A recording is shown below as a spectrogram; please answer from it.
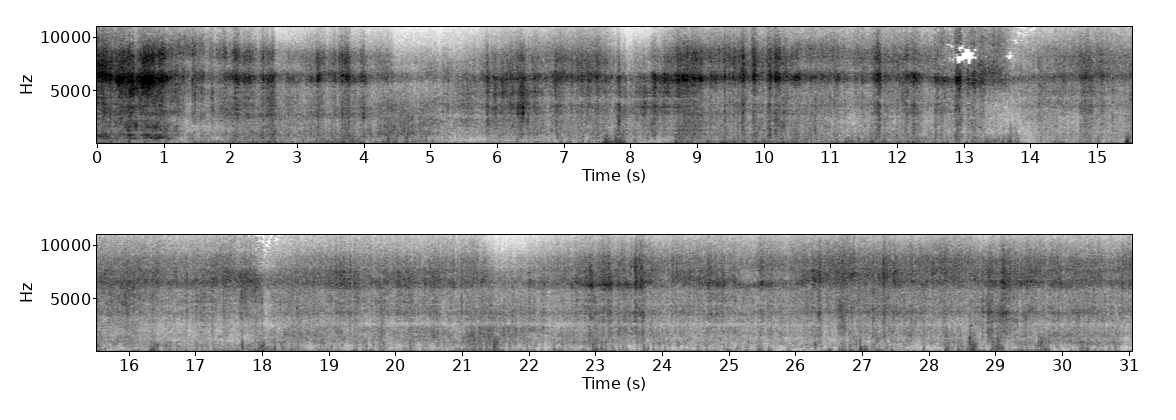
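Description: Wind buffeting an action camera's microphone during a fast run down a groomed piste, mixed with the scrape of a snowboard's edges on hard-packed snow. The rushing noise is loud and steady throughout, with an uneven flutter.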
